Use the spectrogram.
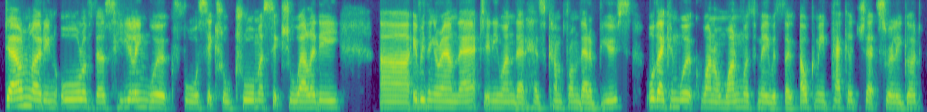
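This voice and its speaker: A woman's voice: low-pitched, level tone, unhurried, clear, resonant tone. A woman speaking as a healer guest, leading a guided healing talk in a rambling, self-correcting way.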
